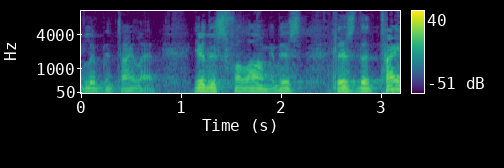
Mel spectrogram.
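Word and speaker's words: farang: call this dual pricing there's a term called falang it's spelled f-a-r-a-n-g so the r has a little trill to it a lot of thai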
